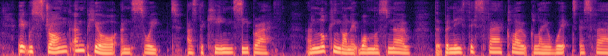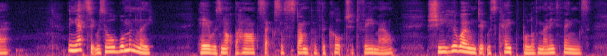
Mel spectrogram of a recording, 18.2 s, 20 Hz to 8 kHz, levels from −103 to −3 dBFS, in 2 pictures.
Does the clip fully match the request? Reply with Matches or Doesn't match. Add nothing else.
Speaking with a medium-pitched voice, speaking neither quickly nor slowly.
Matches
